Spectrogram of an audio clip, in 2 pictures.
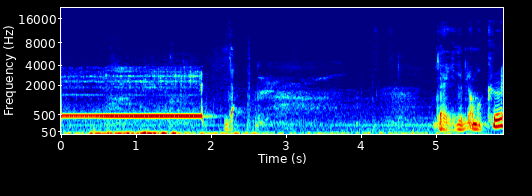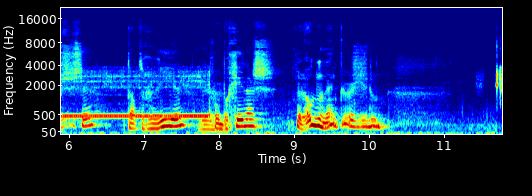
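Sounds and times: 
telephone dial tone of an outgoing call: 0.0s - 2.0s, 5.9s - 8.1s
speech: 5.3s - 10.4s.

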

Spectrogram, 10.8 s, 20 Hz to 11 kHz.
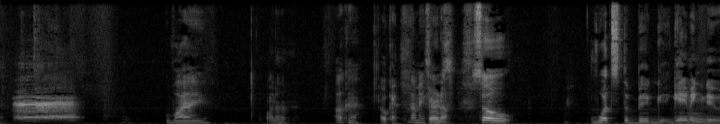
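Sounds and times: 
single sheep bleating: 0.2s - 1.3s
speech: 2.5s - 3.2s, 4.0s - 4.4s, 5.0s - 7.8s, 8.8s - 10.8s.

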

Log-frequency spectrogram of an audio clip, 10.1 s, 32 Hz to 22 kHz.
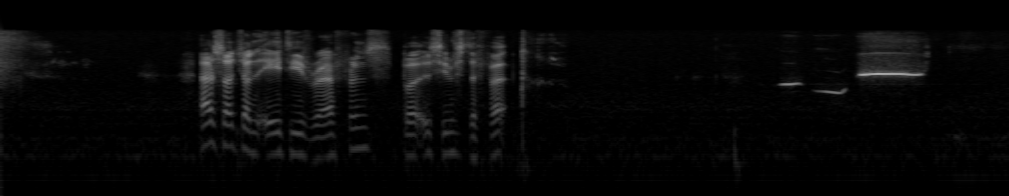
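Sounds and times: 
speech: 2.0s - 5.3s
person whistling a short movie tune: 7.8s - 9.3s.

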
